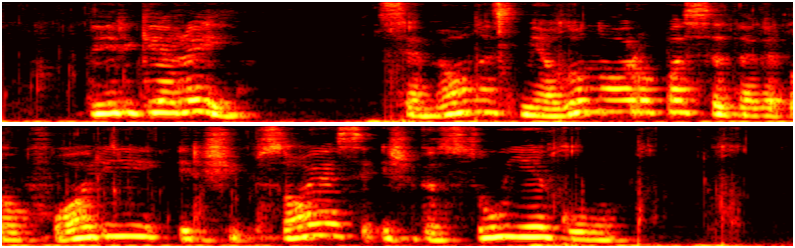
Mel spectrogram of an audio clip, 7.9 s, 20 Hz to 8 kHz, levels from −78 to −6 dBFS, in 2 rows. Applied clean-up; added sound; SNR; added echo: none; Liquid; 12 dB; reverberation time 0.3 s.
